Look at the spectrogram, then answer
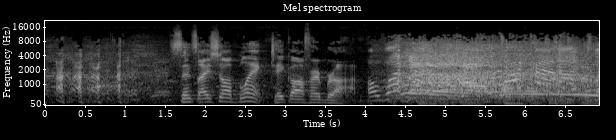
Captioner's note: laughs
